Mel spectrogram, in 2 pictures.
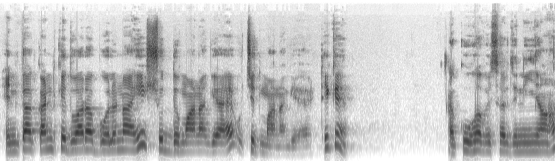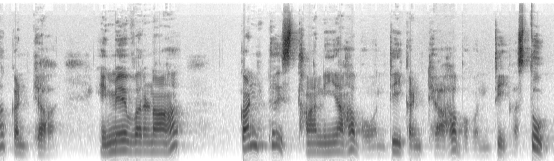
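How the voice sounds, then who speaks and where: A Sanskrit pronunciation teacher with a high-sitting voice gives a patient explanatory lecture. He chants rules in a measured recitation and repeats his points, checking in often with "है ना" tag questions.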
